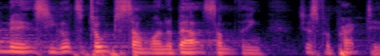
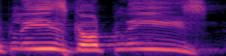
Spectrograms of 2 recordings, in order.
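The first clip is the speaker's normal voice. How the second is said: high-pitched mock begging; drawn-out, hammed-up plea; pleading; 9 semitones higher, much slower than usual. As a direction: plead as if trying to persuade God. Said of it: "plead with him and say".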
